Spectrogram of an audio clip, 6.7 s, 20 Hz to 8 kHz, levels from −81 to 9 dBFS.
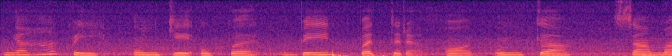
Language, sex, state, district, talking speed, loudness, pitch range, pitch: Hindi, female, Madhya Pradesh, Dhar, 70 wpm, -19 LUFS, 230-270 Hz, 250 Hz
